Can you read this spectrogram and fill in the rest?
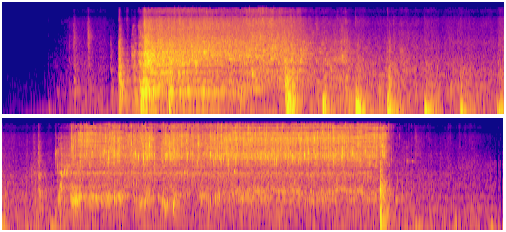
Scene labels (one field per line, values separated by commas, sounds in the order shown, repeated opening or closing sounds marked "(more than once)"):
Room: lavatory, bathroom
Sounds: toilet flushing, footsteps, running water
